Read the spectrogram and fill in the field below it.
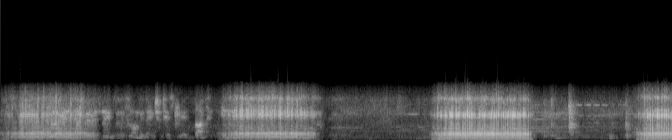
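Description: Very loud, harsh rumbling snores lasting about two seconds each, alternating with quieter breathing; heavy snoring.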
